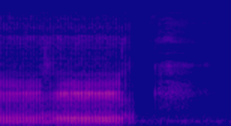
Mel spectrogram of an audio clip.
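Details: An English Bulldog snoring away around the house: a loud, raspy, rattling low snore lasting over a second, with a strong buzzing hum, then quiet room noise and a softer breath.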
